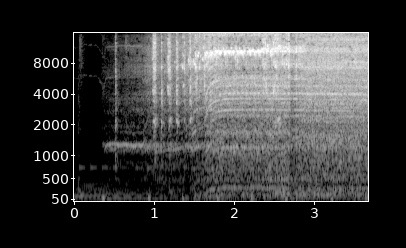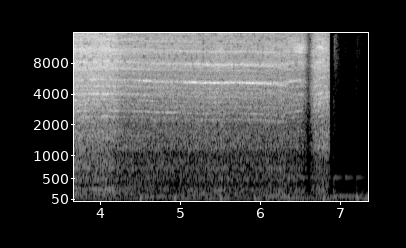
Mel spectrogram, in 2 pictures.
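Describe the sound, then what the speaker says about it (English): A power drill bores out rivets on the door lock actuator of a 1989 Chevy K1500 truck, a high whining spin-up that grinds in bursts, then steadies and cuts off abruptly near the end. "So I'm gonna get a drill and drill them out."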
